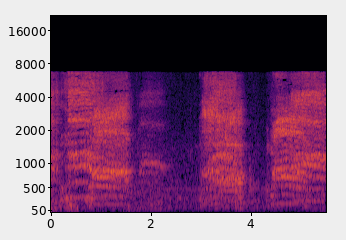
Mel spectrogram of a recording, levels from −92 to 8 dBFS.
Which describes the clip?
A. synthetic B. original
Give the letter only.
A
